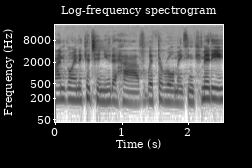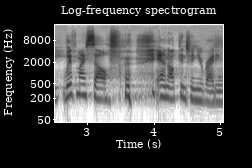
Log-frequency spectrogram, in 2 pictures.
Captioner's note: laughs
